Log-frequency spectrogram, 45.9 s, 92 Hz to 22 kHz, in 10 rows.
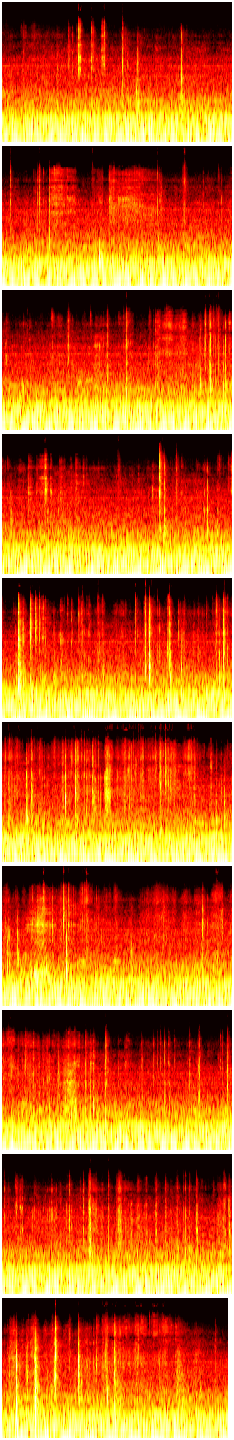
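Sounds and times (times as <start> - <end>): steady low hum: 0.0 - 45.9
cardboard packaging tearing and crinkling: 19.2 - 42.0.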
